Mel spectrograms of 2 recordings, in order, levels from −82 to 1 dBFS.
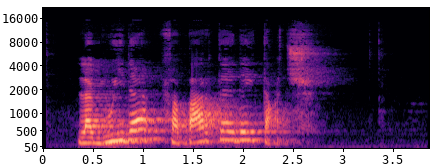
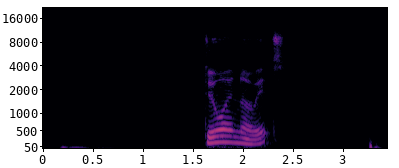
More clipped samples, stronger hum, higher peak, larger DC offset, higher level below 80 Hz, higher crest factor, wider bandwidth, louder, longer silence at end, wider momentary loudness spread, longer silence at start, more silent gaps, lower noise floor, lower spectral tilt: neither; neither; first, -2 dBFS vs -32 dBFS; neither; first, -54 dBFS vs -74 dBFS; about the same, 16 dB vs 18 dB; about the same, 14 kHz vs 13 kHz; first, -16 LUFS vs -47 LUFS; first, 1.15 s vs 0.1 s; first, 14 LU vs 9 LU; first, 0.35 s vs 0.2 s; neither; second, -56 dBFS vs under -90 dBFS; about the same, -6 dB/octave vs -5 dB/octave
